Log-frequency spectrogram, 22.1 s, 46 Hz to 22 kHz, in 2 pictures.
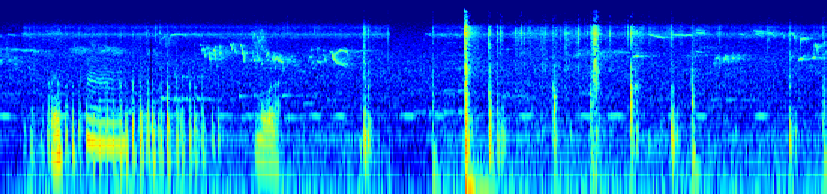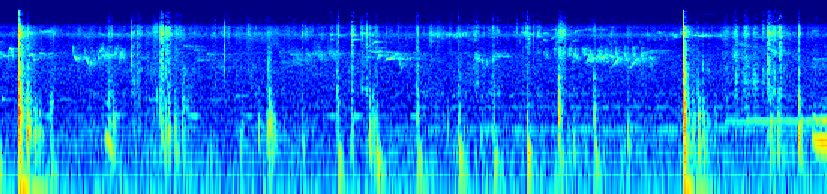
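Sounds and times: faint bird chirps: 0:00.0 - 0:22.0
machete chopping a hard husk: 0:05.8 - 0:06.7, 0:11.0 - 0:11.8, 0:20.1 - 0:20.6
wooden pestle knocking in mortar: 0:10.5 - 0:11.8, 0:14.6 - 0:19.5, 0:20.1 - 0:20.6.

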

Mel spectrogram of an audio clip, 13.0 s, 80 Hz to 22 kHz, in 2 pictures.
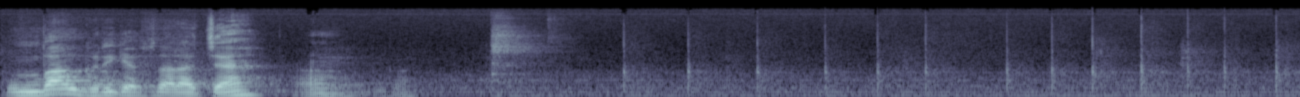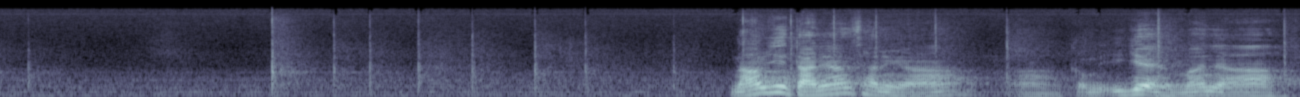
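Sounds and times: chalk tapping on blackboard: 0:03.0 - 0:06.8, 0:07.8 - 0:13.0.

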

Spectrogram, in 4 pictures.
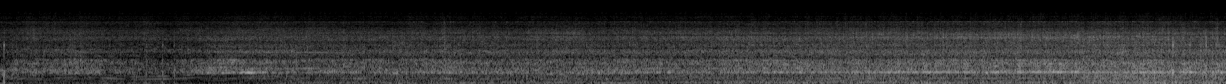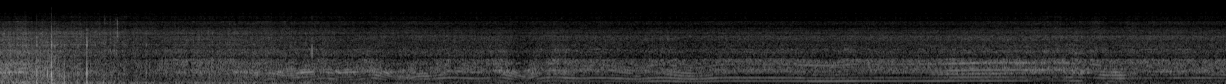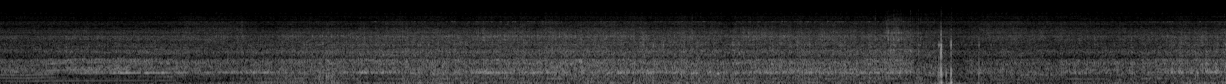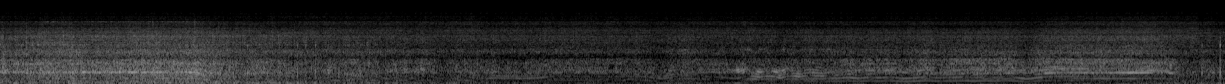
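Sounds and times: water spray rushing: 0:00.0 - 0:19.4
jet ski engine running: 0:00.0 - 0:49.0.

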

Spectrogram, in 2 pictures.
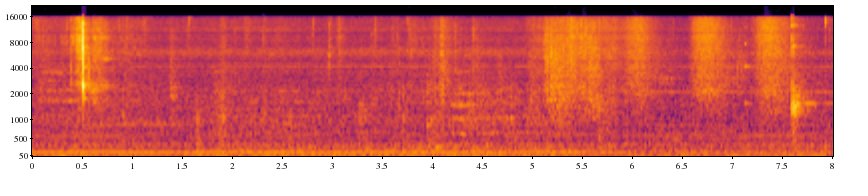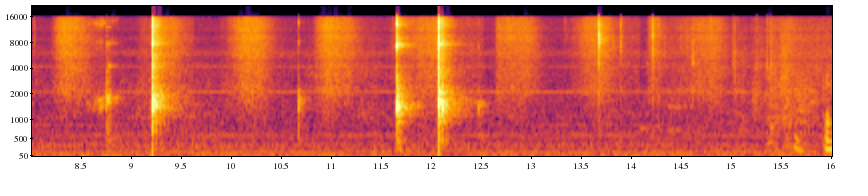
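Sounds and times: egg tapping on ceramic bowl: 0:11.6 - 0:12.4.

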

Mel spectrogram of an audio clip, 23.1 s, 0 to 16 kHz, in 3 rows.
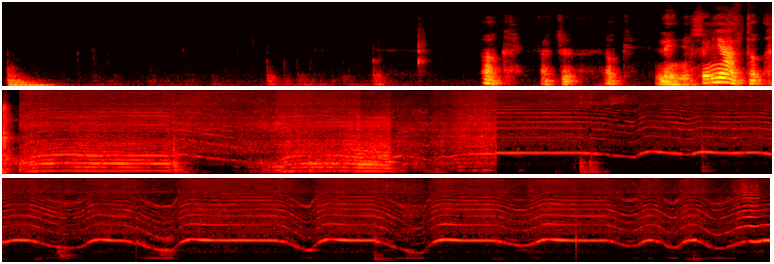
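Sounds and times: corded drill running: 0:07.8 - 0:23.0
rotary tool whining on wood: 0:07.8 - 0:23.0.

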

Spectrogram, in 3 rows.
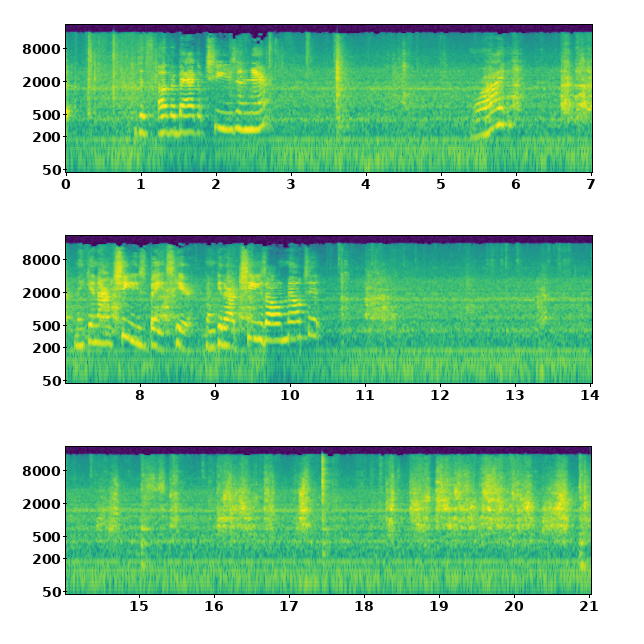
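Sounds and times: spatula scraping and stirring: 0:04.2 - 0:21.0.

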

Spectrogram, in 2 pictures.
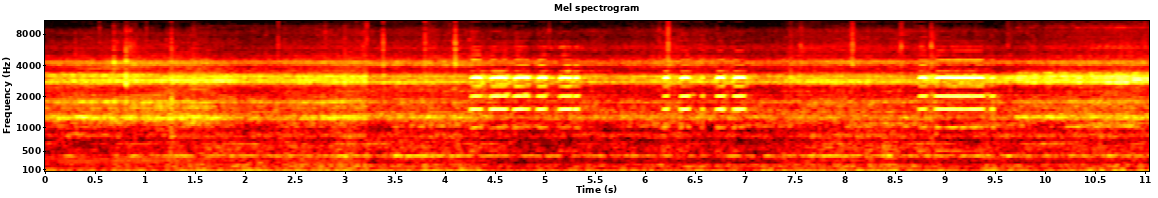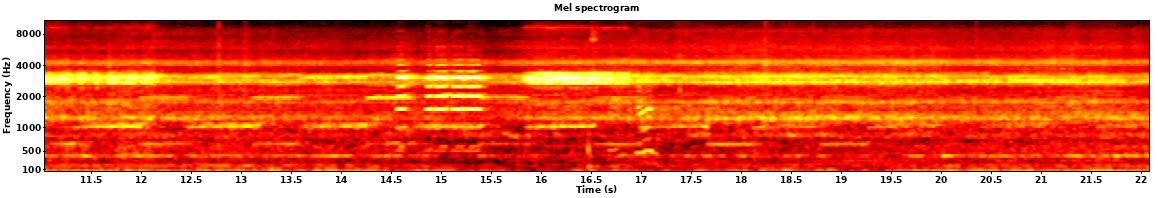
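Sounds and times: vehicle horn beeping: 0:04.2 - 0:05.4, 0:06.2 - 0:07.1, 0:08.7 - 0:12.2, 0:14.6 - 0:17.2.

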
